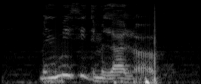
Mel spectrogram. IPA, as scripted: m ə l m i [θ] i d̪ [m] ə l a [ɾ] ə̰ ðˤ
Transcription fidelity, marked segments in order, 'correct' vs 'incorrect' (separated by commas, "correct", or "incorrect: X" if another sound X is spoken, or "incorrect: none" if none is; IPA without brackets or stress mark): correct, correct, incorrect: l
